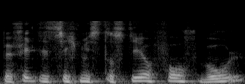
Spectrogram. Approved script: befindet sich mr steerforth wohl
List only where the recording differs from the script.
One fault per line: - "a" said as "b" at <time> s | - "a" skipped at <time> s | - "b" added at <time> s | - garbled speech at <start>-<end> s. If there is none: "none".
none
